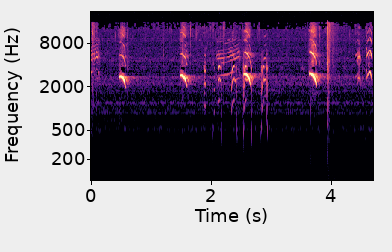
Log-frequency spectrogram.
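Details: Osprey at a nest near Charlo, Montana, on June 27, 2018, late morning, recorded by a nest camera. Loud, sharply falling whistled chirps repeat about once a second, with softer chips in between.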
